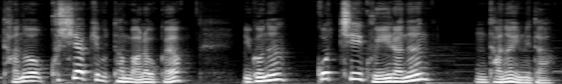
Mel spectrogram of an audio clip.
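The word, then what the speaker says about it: 串焼き: 그래서 이 땅 잃은 곳 같은 경우는 쿠시라고 읽어가지고 꼬치를 말합니다. 이 모양이 꼬치하고 모양이 비슷해요. 그 다음에 이 오른쪽은 불사르 소라고 해가지고 야키, 그래서 구이를 말합니다.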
